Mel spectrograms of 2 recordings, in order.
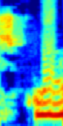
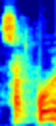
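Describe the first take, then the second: First: It starts directly with 'sk' and no vowel. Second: An extra 'i' vowel is added before 'skool'. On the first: The speaker calls it right. "इसको स्कूल बोलते हैं" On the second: The speaker calls it wrong. "स्कूल नहीं बोलते"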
